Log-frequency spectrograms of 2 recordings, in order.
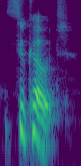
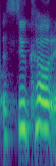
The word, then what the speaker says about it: Sukkot: Wait, I want to see how to pronounce it, but let's hear it. Did you hear that? – No. – Oh, Sukkot. So Sukkot is a holiday, Sukkot, which it's a holiday that you'll see being celebrated like in Hasidic neighborhoods in New York.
